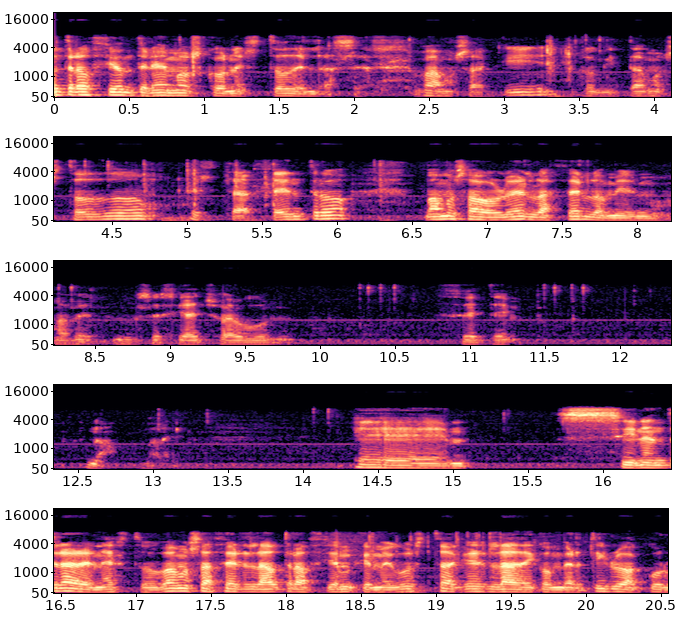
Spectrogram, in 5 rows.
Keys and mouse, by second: 0.8 b, 3.3 x, 4.3 right click, 4.5-10.5 middle drag, 5.3 alt+g.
